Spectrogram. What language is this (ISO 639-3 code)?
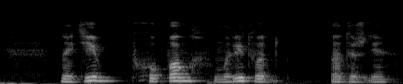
rus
